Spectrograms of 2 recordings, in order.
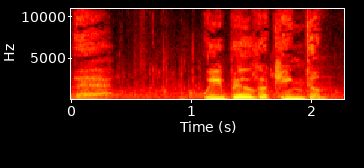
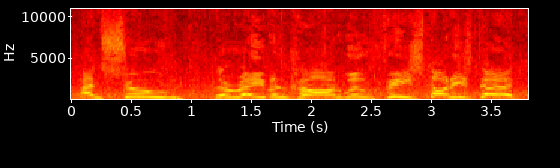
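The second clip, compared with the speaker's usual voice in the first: higher, ringing rally to the warriors; rousing war speech; 8 semitones higher than usual. Acted. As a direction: stir the crew for battle.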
